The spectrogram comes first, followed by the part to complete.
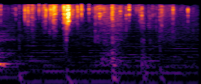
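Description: Foil wrapper crinkling and crackling in scattered small bursts as a thin pin picks and tears it open, over steady background music.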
